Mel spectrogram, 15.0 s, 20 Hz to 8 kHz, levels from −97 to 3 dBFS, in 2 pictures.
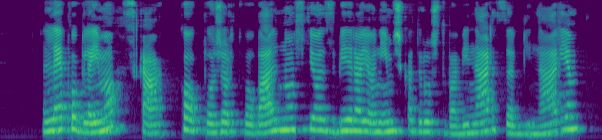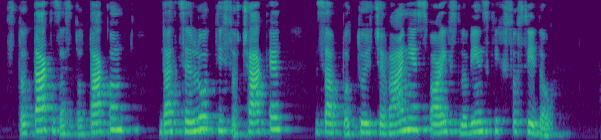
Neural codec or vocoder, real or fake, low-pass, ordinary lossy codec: none; real; none; none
